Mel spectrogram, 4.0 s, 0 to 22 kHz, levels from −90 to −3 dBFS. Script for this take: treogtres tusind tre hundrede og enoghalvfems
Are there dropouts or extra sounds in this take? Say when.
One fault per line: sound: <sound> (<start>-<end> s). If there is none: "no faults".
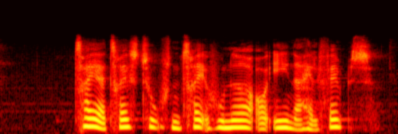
no faults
